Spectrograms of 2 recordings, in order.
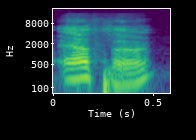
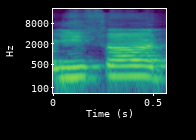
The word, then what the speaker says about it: Etha: you pronounce it yeah so i like to keep it up into interpretation because it's only fair you know it's okay or ethan depends on what you know who where you come from however you want to pronounce it um but the name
